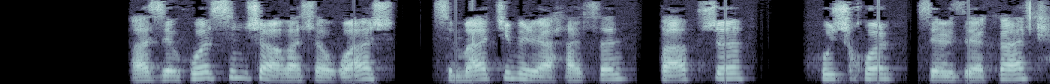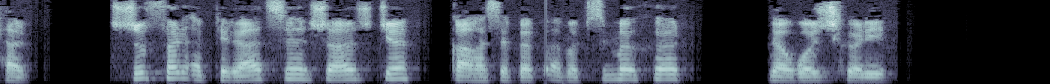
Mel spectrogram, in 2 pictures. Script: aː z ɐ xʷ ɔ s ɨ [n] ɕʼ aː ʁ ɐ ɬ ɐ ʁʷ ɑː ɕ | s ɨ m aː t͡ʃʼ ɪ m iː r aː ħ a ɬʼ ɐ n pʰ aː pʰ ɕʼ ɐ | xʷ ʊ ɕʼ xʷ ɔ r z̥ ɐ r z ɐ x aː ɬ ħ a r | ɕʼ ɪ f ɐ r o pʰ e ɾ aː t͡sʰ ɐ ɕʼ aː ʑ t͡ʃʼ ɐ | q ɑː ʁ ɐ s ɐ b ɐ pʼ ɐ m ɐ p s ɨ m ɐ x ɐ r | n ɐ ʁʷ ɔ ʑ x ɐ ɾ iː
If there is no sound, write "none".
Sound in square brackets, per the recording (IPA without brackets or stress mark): m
